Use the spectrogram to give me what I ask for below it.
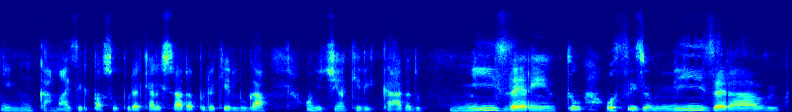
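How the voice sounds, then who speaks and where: A woman storyteller telling a folk tale in an animated way, often adding tag questions. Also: low voice, a little fast. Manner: lively, frequent tag questions.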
